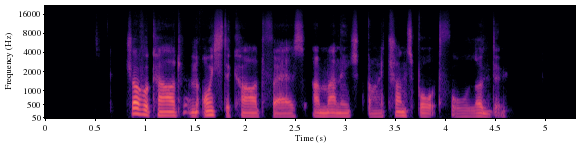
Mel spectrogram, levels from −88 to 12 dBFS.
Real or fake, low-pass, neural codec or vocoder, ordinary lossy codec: fake; 19.8 kHz; autoencoder, 48 kHz, 32 numbers a frame, DAC-VAE, trained on Japanese speech; none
